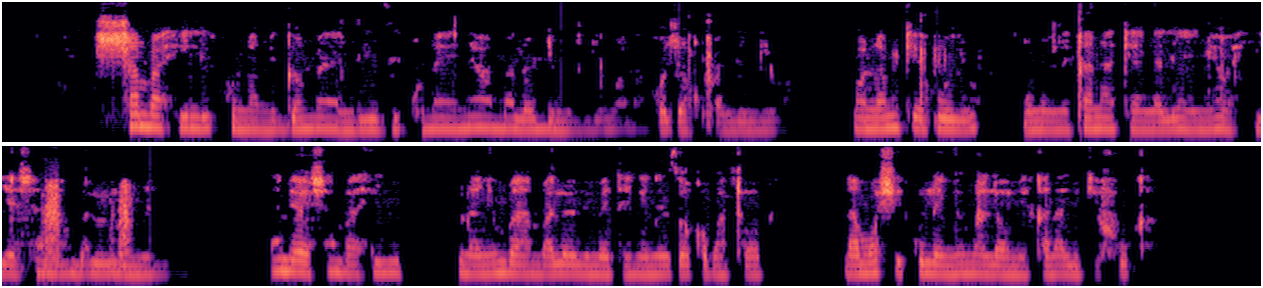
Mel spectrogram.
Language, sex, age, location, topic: Swahili, female, 18-24, Kisumu, agriculture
